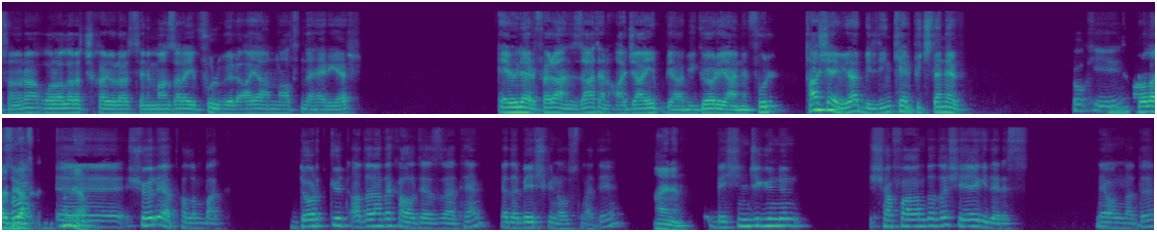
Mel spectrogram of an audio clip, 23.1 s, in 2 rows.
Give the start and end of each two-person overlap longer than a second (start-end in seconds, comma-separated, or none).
11.0-12.4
